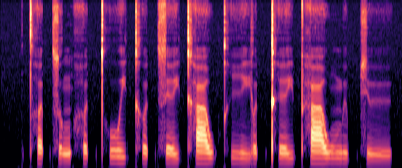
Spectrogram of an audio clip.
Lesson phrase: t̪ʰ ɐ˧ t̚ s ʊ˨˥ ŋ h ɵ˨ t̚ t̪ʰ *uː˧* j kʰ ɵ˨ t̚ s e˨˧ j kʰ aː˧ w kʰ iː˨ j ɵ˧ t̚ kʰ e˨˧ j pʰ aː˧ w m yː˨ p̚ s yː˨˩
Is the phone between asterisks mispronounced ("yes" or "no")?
no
